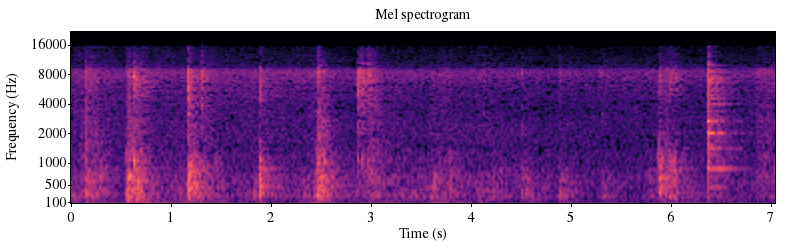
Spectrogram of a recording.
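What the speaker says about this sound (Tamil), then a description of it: "அடிக்கடி கிண்டி விடணும்." Gooseberries frying in oil in a pan are stirred with a utensil, giving repeated scraping clinks at an irregular rhythm over a soft, steady sizzle, fairly close and moderately loud, with no voices.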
